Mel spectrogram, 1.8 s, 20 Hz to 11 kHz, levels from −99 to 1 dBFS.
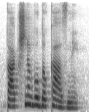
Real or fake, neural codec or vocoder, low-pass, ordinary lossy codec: fake; codec, 24 kHz, 0.9 kbps, WavTokenizer, medium speech release version 1; 9.9 kHz; none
